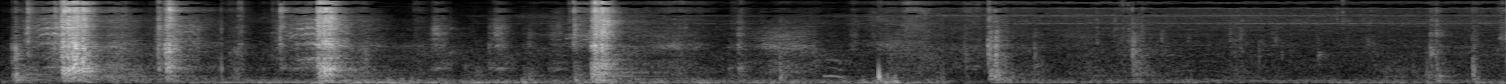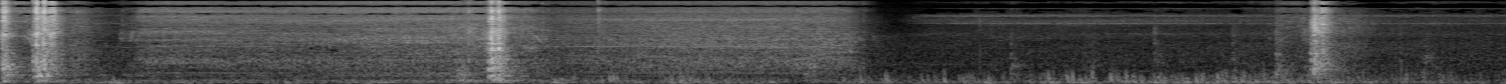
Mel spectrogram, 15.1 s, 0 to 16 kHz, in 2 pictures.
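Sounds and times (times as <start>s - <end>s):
power drill drilling: 8.1s - 11.9s.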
